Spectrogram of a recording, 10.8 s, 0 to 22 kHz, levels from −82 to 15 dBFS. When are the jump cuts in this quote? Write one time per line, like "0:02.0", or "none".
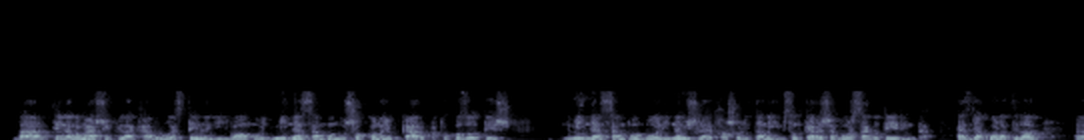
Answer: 0:09.5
